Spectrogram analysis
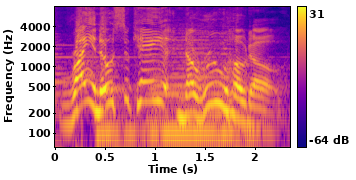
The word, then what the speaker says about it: Ryunosuke Naruhodo: My name is Ryanosuke Naruhodo. Naruhodo. Ryanosuke Naruhodo. My name is this. you see. Ryunosuke Naruhodo.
